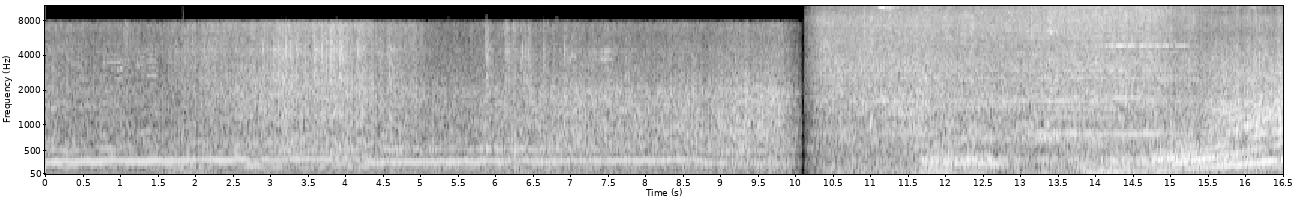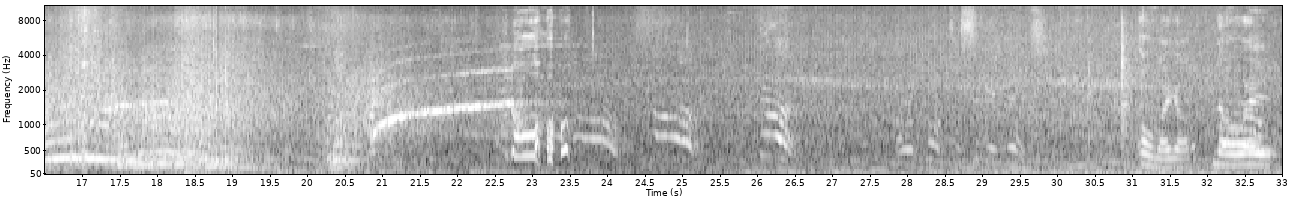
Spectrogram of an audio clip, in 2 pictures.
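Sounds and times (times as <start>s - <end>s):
sports car engine revving: 0.0s - 9.6s, 10.2s - 21.0s
wailing tone: 11.1s - 18.0s.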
